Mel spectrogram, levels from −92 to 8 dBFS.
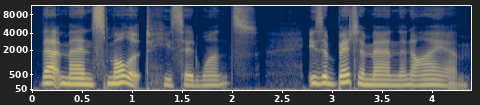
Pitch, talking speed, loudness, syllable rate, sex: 180 Hz, 180 wpm, -17 LUFS, 4.1 syllables/s, female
